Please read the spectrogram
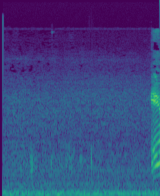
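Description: Road and engine noise inside a moving car's cabin: a steady low rumble. A man's voice starts just at the end.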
